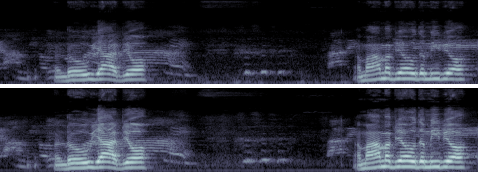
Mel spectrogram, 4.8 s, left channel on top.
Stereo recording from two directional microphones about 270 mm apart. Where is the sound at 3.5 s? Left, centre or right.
Right.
